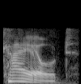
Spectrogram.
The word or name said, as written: coyote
